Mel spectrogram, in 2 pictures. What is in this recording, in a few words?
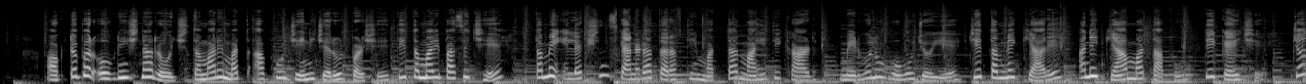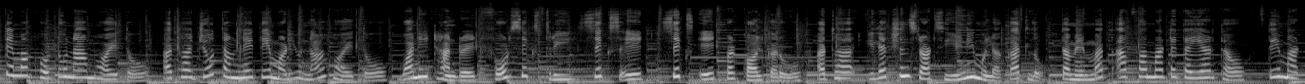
gujarati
